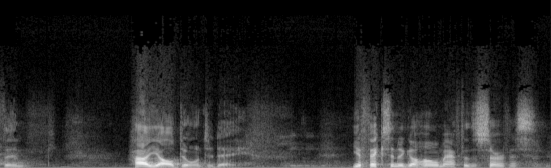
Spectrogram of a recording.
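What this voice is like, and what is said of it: Put-on Southern US accent. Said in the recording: “some of you from down south”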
